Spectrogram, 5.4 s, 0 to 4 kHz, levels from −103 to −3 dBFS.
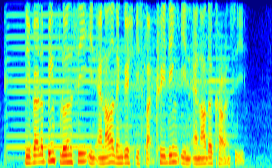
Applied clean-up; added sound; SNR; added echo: none; Bowed string instrument; 17 dB; none.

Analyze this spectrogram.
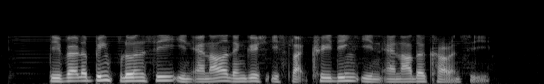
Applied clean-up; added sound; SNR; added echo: neural separator model SepFormer WHAM!.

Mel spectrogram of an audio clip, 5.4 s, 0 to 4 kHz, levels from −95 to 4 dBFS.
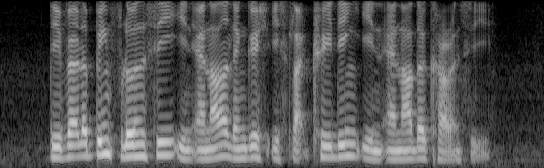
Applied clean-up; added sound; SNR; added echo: none; none; none; none.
